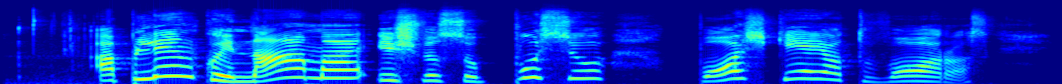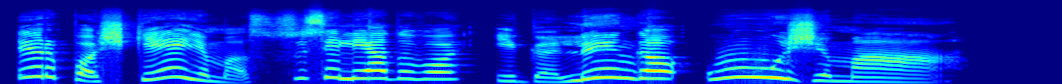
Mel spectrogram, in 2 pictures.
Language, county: Lithuanian, Vilnius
